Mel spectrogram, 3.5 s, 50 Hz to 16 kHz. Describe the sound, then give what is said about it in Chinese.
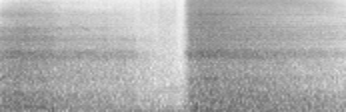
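Deep breathing during a guided stretching exercise. A long, airy breath fades away, then a strong new breath starts abruptly and slowly tapers off. “然后做3次深呼吸”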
